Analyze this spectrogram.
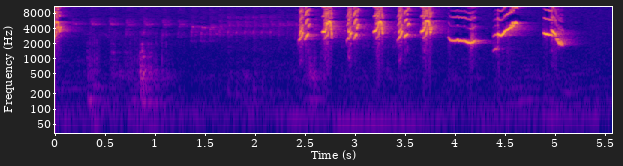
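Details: Oriental magpie-robin singing to provoke other birds into answering: a faint thin whistle first, then a quick string of sharp chirps followed by longer rising and falling whistled notes.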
